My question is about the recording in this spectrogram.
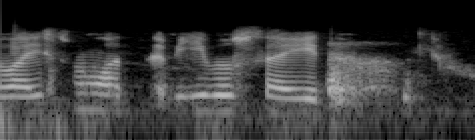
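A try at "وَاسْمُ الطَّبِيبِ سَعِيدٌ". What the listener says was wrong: इसको पढ़ेंगे वस्मु, वस्मु तबीबी सईदुन, क्योंकि अलिफ के ऊपर देखिए हमजातुल वसल का साइन लगा हुआ है, ठीक है।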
